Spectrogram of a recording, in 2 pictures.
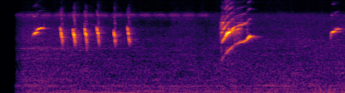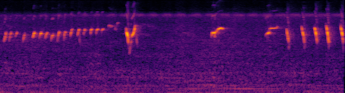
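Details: Belgian canary singing for training: short phrases of sharp high chirps and rapid trills separated by pauses, with one loud buzzy sweep near the middle; faint low hum in the background.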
